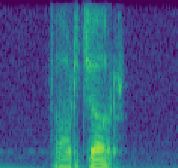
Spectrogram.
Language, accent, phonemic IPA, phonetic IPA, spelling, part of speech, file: Armenian, Eastern Armenian, /ɑɾˈt͡ʃʰɑr/, [ɑɾt͡ʃʰɑ́r], արջառ, noun, Hy-արջառ.ogg
- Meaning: young bullock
